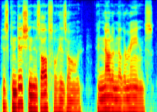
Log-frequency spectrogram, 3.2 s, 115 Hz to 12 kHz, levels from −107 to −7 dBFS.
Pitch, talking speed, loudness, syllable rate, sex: 110 Hz, 190 wpm, -16 LUFS, 5.4 syllables/s, male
